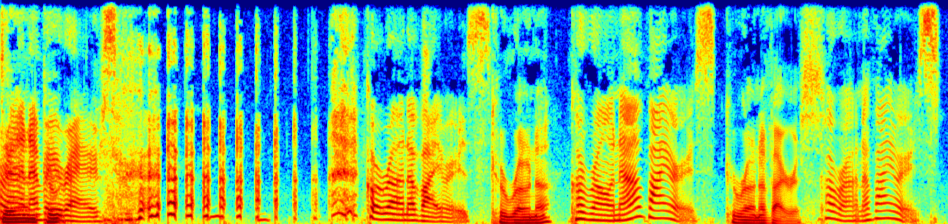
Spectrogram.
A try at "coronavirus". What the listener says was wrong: We do need to do some work with your R's. Corona. There we go. Coronavirus.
